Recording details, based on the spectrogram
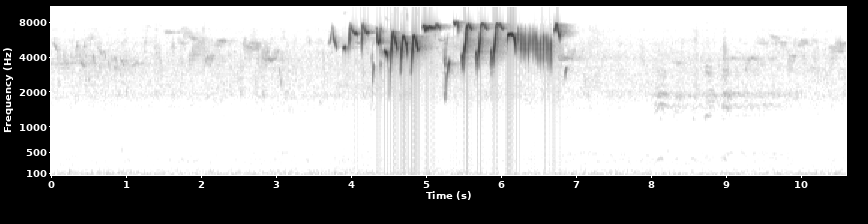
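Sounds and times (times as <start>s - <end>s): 
Eurasian wren Troglodytes troglodytes singing: 3.7s - 6.9s.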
